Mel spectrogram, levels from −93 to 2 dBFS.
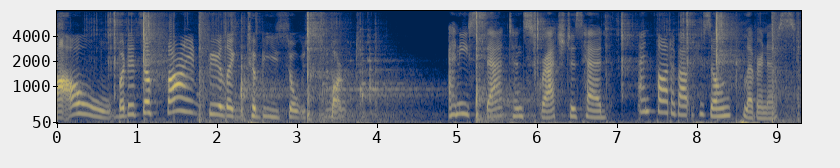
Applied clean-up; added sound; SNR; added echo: none; Wood; 12 dB; none.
